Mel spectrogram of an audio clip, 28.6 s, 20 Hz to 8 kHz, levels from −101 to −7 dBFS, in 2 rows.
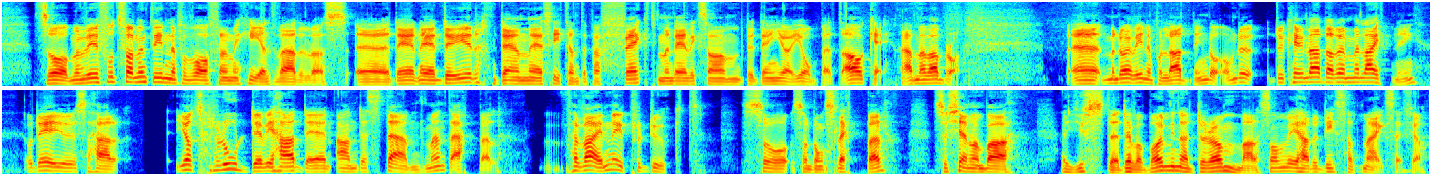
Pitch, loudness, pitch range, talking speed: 125 Hz, -20 LUFS, 110-150 Hz, 185 wpm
